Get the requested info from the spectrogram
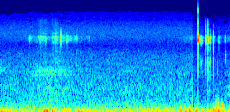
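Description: Uneven low rumble of wind on the microphone, with a faint steady high hiss and one sharp click near the end.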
